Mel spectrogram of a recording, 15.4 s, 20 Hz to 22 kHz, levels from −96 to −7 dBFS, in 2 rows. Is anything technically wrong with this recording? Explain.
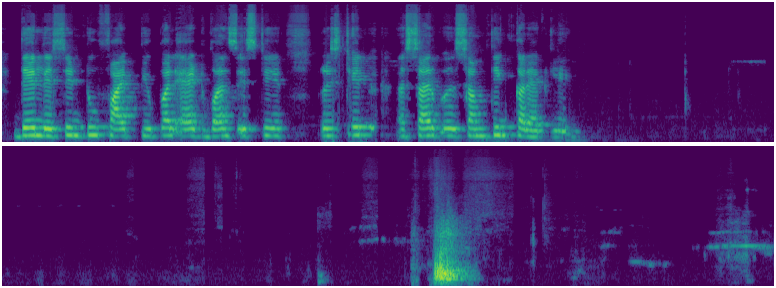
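Yes. The speech breaks up twice into choppy, robotic stretches: first from 3.23 to 3.85 s, just before "uh serve uh", and again from 4.83 to 6.47 s, right after it. This is repeated packet loss. Each stretch has nine gaps where audio arrived too late or not at all. The receiver papered over each hole by extending the previous sound, but the next hole arrived soon after, so the voice turns choppy and stuttering, with fragments missing. The first burst is the harsher one. About a third of that span is patched, and its longest gap is 53 ms. The second burst is longer but thinner, with about 9% patched and gaps no longer than 24 ms.

Shortly afterwards there are two brief blips, at 7.09 to 7.12 s and 7.60 to 7.64 s, each heard as a tiny smear or wobble in the speech. These are short concealed packet losses, each about 20 ms of missing audio. 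The decoder filled each hole by carrying the preceding sound forward, continuing its pitch if it was voiced or using shaped noise if not, then crossfaded back into the real signal.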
